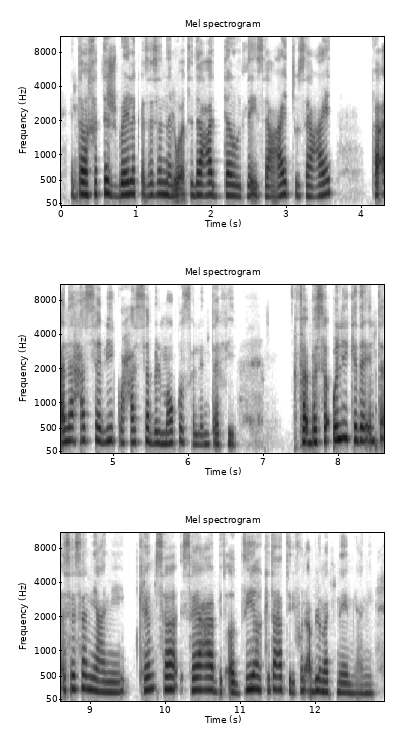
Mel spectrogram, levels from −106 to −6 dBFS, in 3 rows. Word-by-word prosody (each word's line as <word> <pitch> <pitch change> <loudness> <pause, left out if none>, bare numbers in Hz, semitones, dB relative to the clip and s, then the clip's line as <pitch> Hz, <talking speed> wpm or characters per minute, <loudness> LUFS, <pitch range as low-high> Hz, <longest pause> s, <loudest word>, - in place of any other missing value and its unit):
أنت 205 +4 0
ما 225 - +9
خدتش 230 0 +2
بالك 225 +3 +3
أساسًا 215 +2 -3
إن 225 -1 +2
الوقت 205 - -2
ده 215 +1 +3
عدّى 210 -1 0
وتلاقي 195 +1 -3
ساعات 210 +3 -2
وساعات، 205 +3 -2 0.5
فأنا 250 +3 +1
حاسة 255 +1 -1
بيك 250 +1 -2
وحاسة 230 +1 -2
بالموقف 215 +1 -2
اللي 185 -1 -6
أنت 195 +2 -6
فيه. 195 - -6 0.8
ف 240 - +3
بس 235 +2 +4
قُل 280 -1 +6
لي 300 0 +5
كده 260 -2 +3
أنت 250 -1 -3
أساسًا 255 +2 0
يعني 200 -4 -2 0.2
كام 235 +3 0
ساع 245 -1 +2
ساعة 235 0 +1
بتقضّيها 210 +5 +1
كده 240 +2 -3
على 240 - +1
التليفون 220 0 -7
قبل 215 +1 0
ما 195 - +2
تنام، 180 -2 -6
يعني 165 0 -8
225 Hz, 180 wpm, -24 LUFS, 200-240 Hz, 0.8 s, ما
